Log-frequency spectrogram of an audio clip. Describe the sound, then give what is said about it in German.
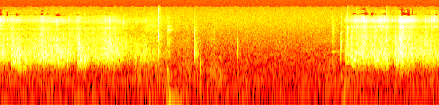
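Video game water splashes and streams steadily as it is placed, then cuts off abruptly when a too-fast click scoops the water straight back up, leaving a few sharp clicks in near silence before the rushing water sound starts up again. “Ich klicke manchmal zu schnell, so dass ich das Wasser direkt wieder mitnehme.”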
